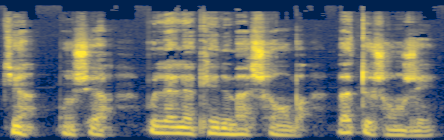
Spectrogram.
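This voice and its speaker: A man's voice: mid-range voice, unhurried, a little mellow, husky. A man voicing a mild, jovial middle-aged husband who teases his friend in a read-aloud novel. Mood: amused teasing.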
